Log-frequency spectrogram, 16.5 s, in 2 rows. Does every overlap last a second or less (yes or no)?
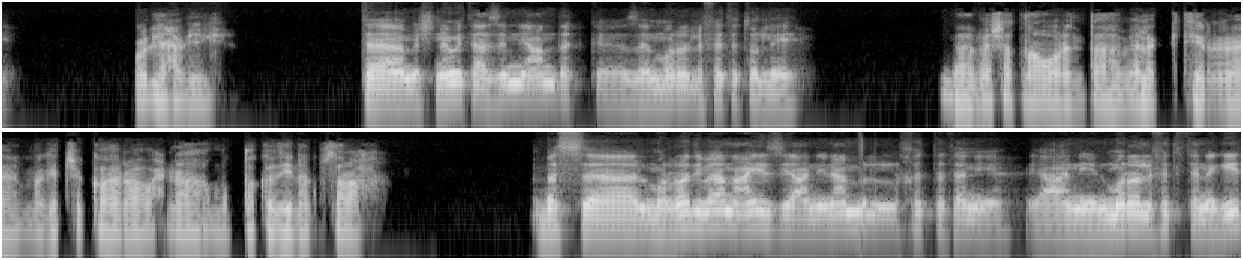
yes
